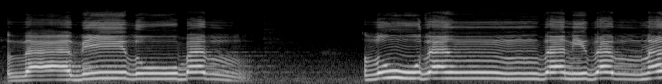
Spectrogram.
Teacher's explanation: huruf dha diucapkan dengan menyentuhkan ujung lidah dengan dinding dua gigi seri bagian atas seperti kita mengucapkan huruf tha.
